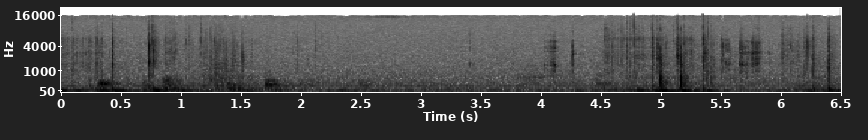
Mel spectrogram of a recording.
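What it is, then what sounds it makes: Bar of soap being cut. A solid oval pink bar of soap with a red outer layer, held in the palm, is cut and scraped with a utility knife blade as chips pile up. Crisp, bright scraping strokes and sharp clicks come in bursts at the start and again near the end, with a quieter, softly hissing stretch in between.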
